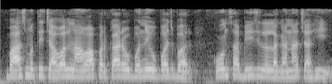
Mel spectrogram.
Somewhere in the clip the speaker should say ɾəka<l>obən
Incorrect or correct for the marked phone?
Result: incorrect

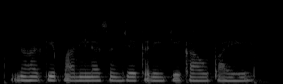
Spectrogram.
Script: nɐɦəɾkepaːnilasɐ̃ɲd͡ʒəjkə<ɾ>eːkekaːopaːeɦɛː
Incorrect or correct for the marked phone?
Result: correct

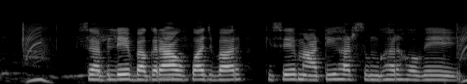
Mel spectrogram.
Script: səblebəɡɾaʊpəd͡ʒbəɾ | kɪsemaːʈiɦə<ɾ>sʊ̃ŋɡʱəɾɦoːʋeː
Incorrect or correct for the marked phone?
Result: correct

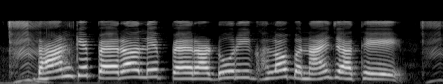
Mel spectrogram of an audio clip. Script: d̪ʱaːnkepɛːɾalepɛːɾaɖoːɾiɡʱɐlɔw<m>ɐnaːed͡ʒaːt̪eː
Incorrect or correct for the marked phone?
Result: incorrect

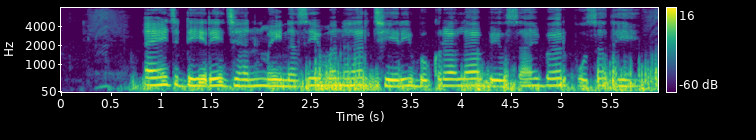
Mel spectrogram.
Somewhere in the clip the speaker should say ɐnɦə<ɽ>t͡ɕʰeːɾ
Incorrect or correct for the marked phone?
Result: incorrect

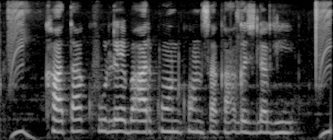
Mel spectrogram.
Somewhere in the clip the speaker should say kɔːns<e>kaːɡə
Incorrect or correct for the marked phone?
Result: incorrect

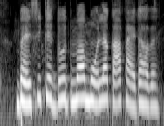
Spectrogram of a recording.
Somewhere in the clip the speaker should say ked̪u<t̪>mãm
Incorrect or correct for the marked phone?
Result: incorrect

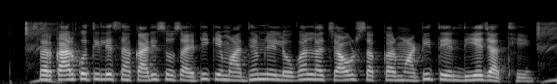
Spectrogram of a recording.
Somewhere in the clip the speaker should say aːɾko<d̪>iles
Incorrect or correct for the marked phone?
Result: incorrect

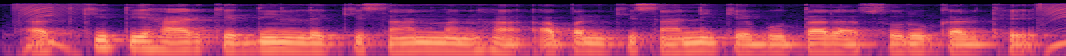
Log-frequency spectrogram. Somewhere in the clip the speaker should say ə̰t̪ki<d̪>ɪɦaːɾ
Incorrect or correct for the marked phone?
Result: incorrect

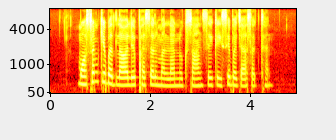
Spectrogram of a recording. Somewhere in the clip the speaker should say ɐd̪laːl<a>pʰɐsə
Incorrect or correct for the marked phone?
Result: incorrect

